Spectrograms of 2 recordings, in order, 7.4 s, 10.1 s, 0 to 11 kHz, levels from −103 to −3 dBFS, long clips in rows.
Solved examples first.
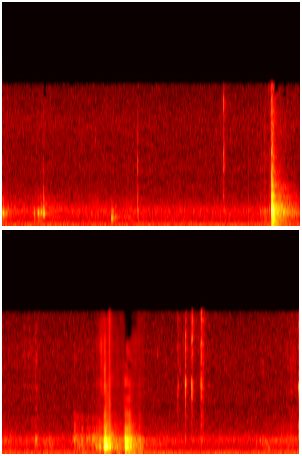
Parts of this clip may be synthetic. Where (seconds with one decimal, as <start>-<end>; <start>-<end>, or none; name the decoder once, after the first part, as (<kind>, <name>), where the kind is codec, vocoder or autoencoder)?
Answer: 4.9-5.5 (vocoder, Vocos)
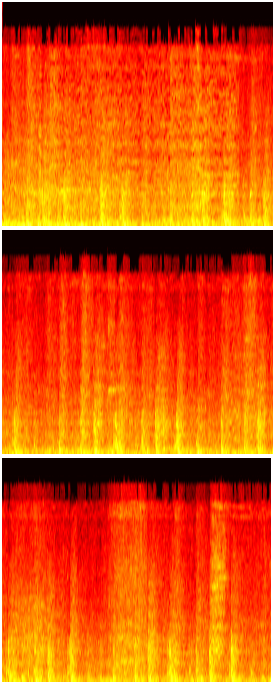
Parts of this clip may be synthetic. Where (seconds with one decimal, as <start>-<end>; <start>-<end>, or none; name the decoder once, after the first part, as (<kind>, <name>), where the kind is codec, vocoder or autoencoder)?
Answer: 1.0-5.4 (vocoder, Vocos); 6.3-7.7

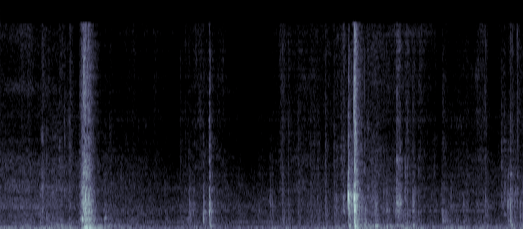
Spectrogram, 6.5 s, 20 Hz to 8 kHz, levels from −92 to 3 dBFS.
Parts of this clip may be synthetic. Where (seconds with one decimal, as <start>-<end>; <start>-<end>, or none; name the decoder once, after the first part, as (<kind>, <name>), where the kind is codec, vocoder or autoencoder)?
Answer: 1.1-4.0 (vocoder, Vocos); 4.8-6.1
